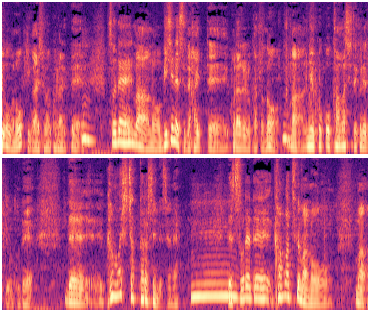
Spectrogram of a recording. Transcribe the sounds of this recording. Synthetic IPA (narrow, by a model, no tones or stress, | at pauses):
ɨːɡo̞kɯno̞oːkʲiːɡaiɕoːɡako̞ɾaɾe̞t̪e̞̰so̞ɾe̞d̪e̞maːno̞bʲiʑine̞sɨd̪e̞hait̪ːe̞ko̞ɾaɾe̞ɾɯ̟kat̪ano̞̰ma̰ɲ̟ɨːko̞kɯ̟o̞kãɰ̃βaɕi̥t̪e̞kɯ̟ɾe̞t̪eiɯ̟kot̪o̞d̪e̞ | d̪e̞kʰãɰ̃βaɕi̥t͡ɕat̪ːaɾaɕĩːnd̪e̞sɨjo̞ne̞ | d̪e̞so̞ɾe̞d̪e̞kʰãβḁt̪emoano̞ | ma̰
